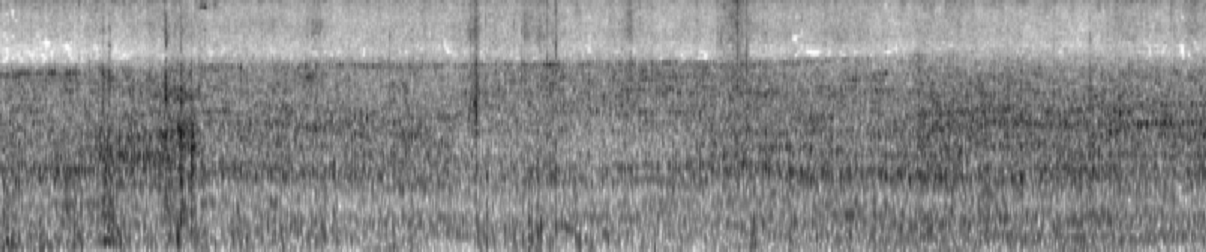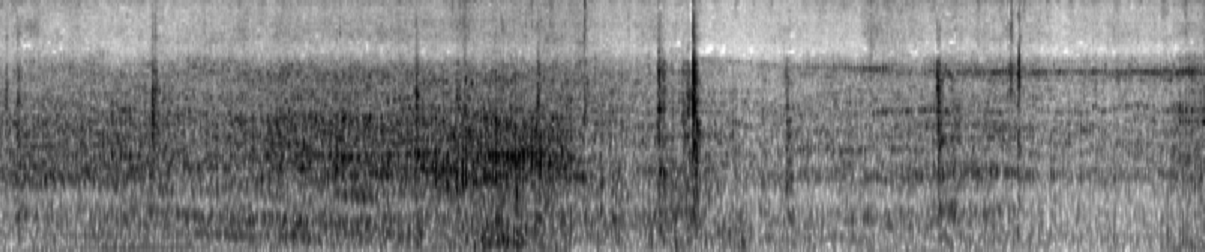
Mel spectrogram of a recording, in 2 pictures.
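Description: Off-road competition vehicle's engine running under load as it works over rocks, swelling louder midway and then easing off, with a few sharp knocks near the end.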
